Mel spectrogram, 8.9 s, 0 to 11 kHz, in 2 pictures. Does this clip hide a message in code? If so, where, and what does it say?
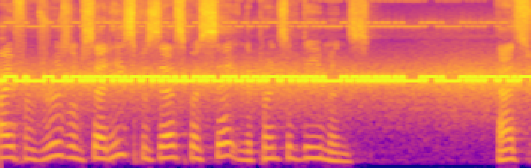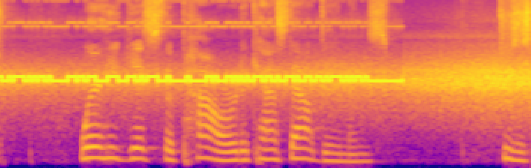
Yes: RTTY (45.45 baud, 170 Hz shift) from 0.0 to 7.8 s, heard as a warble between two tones, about 2200 Hz centre, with radio static, a narrow filter and speech in English. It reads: … A PUBLIE DIFFERENTES MONOGRAPHIES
